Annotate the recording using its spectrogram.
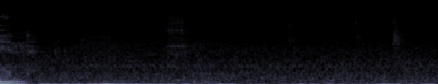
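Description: Low background noise with a few faint, short clicks and no speech.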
